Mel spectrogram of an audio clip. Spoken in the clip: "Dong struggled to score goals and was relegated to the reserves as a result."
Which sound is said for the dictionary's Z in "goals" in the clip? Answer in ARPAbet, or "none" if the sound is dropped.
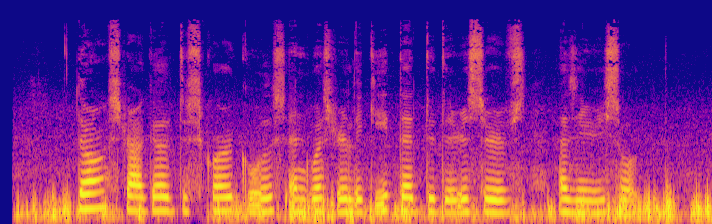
S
